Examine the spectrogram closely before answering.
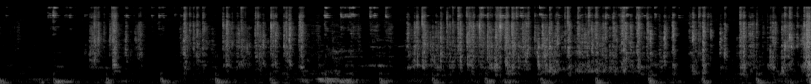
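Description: Plastic spice packet crinkling as garam masala is shaken out of it over a kadai of curry, with bangles jingling. Scattered crackles at first, then a denser rustling from about four seconds in until nearly the end.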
